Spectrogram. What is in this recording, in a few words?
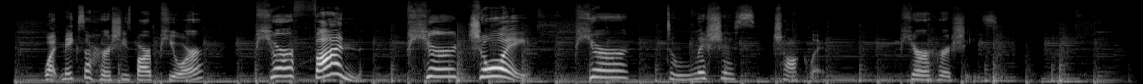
female English neutral North American accent commercial; hersheys; devine voices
